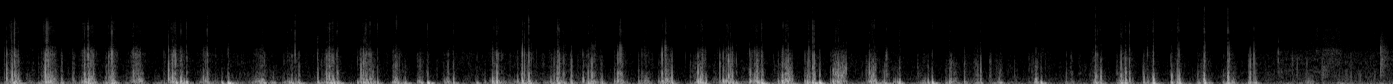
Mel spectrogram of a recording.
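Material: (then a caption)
Straw. A pencil scratches the side of the brim of a white, wide-brim woven straw floppy hat worn on the head. Quick, dry scratching strokes follow one another in a steady rhythm, each short and crisp with little ring and a heavy low-end thump. The strokes grow fainter and sparser near the end.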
